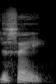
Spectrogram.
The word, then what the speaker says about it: Desai: Desai.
